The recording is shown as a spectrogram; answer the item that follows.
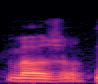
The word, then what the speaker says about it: Mosul: They lost them in the collapse of, what's it, Mosul? Is that how you say it? Mosul? – Mosul. – Mosul. All right. Mosul.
